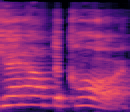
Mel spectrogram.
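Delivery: light, high, mild half-yell. Acting out both sides of an exchange, the speaker imitates someone yelling. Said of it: "and you're yelling".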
